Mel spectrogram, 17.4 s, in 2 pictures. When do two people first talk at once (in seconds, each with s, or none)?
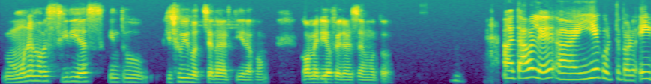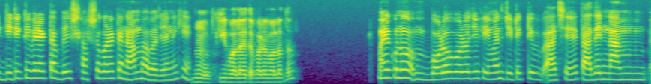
none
